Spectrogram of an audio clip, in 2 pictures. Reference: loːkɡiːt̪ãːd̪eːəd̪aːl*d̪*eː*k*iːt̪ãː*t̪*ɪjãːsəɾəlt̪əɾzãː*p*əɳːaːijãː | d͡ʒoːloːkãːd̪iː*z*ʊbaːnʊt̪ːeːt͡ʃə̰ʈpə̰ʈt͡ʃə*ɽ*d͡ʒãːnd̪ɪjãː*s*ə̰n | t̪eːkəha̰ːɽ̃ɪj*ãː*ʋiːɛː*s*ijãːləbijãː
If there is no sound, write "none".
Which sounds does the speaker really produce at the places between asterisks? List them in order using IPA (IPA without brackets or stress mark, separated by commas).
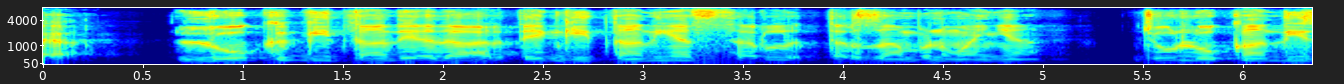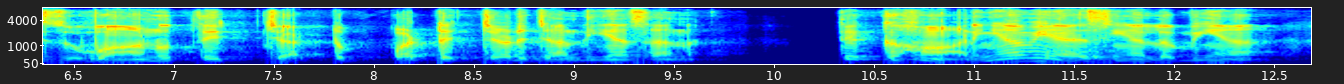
t̪, ɡ, d̪, b, z, ɽ, s, ãː, s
